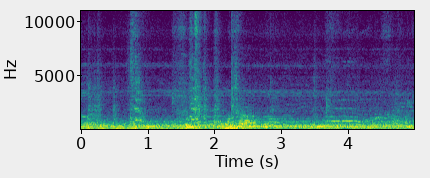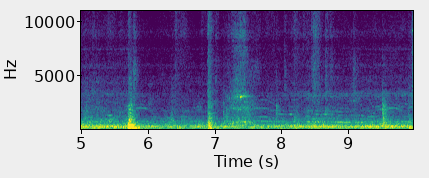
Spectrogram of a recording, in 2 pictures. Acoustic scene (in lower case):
cafe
